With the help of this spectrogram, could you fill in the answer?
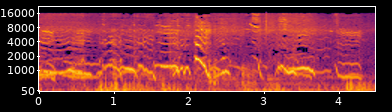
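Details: Miniature Labradoodle, evening of 3rd July, whining in a string of plaintive, nasal cries that rise and dip, with one sharper yelping squeal midway, over soft shuffling noise.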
